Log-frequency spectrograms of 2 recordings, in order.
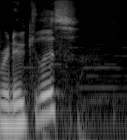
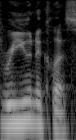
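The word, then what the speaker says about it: Reuniclus: You keep mispronouncing renuculus. I don't know how to say it. I'm sorry. I always called it renuculus. Reunic. Oh, it's Reunicus, isn't it?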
